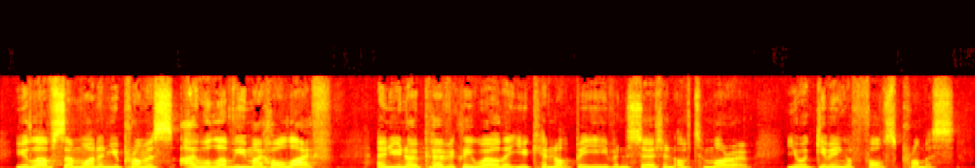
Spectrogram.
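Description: Against a quiet background, a man with an Australian accent talks at medium pitch and a moderate pace with ordinary pitch variation. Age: 40s. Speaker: entrepreneur, business partner of host. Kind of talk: casual chat. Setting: home garage studio, streamed live.

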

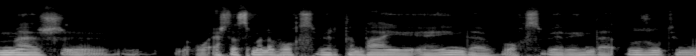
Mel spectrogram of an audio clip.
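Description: This man has a dark, mellow tone, a fairly low pitch and a somewhat breathy quality. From Portugal, Alcobaça. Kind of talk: radio interview. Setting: radio studio.

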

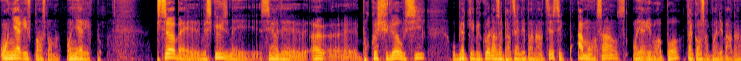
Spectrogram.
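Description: Speaking at a fairly quick pace, a man with a medium pitch and a dark, mellow, somewhat breathy tone swings his pitch very widely. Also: dry, close sound with no echo. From Quebec, Shawinigan. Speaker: politician and actor. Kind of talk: interview. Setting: studio.

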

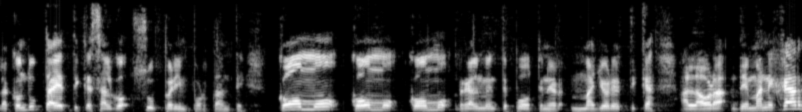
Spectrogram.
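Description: Using a plain, everyday voice, a man talks at a fairly slow pace with a fairly high pitch and ordinary pitch variation. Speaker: radio host. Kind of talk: live radio show, casual chat. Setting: radio studio.

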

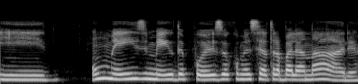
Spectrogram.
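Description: A woman's ordinary speaking voice, fairly high in pitch, at a fairly slow pace. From São Paulo, Brazil. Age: 20s. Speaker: junior web developer. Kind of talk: interview.

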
